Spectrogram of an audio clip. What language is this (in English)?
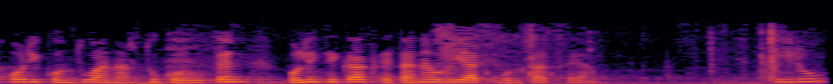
Basque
